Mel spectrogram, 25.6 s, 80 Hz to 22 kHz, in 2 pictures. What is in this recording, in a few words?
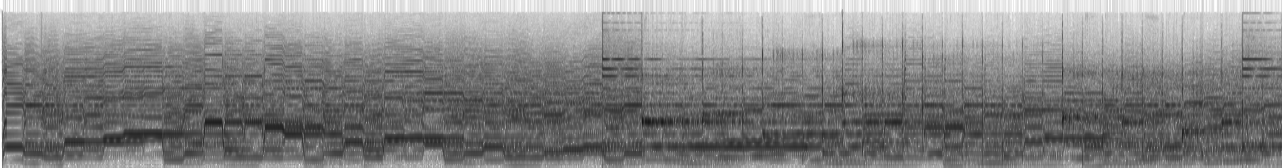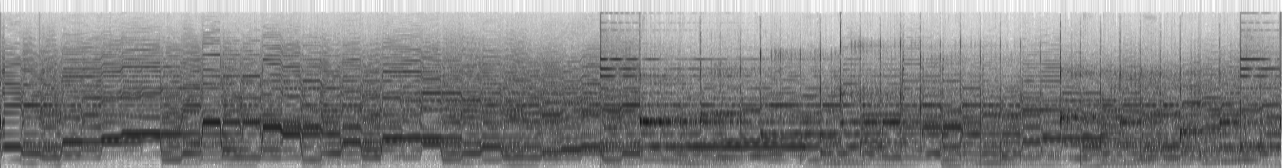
frozen samsung note 8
